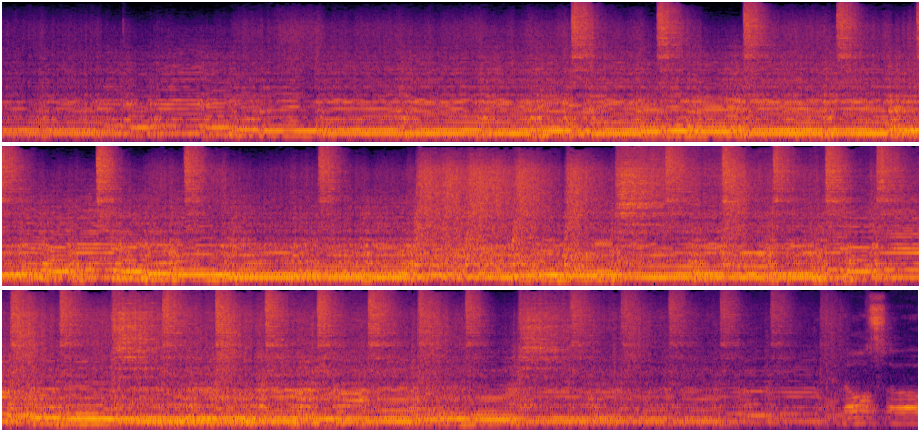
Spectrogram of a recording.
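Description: Instrumental rock band playing live: a repeating guitar riff over a drum kit. Cymbal strokes come in about four seconds in and quicken after about ten seconds; the music cuts off at the end.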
